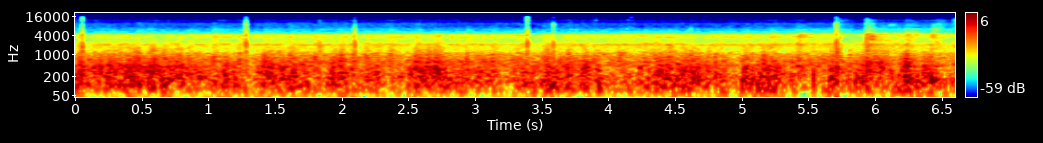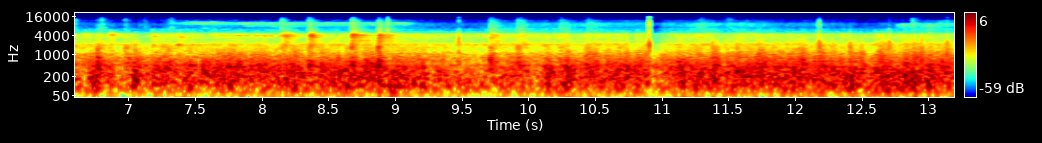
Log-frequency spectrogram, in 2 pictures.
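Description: Passenger express train running along the track, heard from an open coach doorway: a steady rumble and rattle of the coaches with irregular clicks of wheels over rail joints. A faint, brief, high wheel squeal comes around the middle.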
